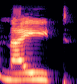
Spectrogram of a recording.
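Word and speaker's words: night: அப்போ இங்கே இடையில வந்து பார்த்தீங்கன்னா ஐ ஜி ஹச் மூணு எழுத்து இருக்கு, அந்த மூணு எழுத்தையும் நம்ம எப்படி உச்சரிக்கிறோம், ஐ அப்படின்னு உச்சரிக்கிறோம். அப்போ நம்ம என்ன பண்ணணும், ஐன்னு உச்சரிப்பு வரும்போது இந்த ஐ ஜி ஹச் வந்து எழுதணும். அப்போ நைட்.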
